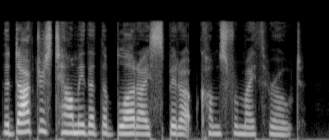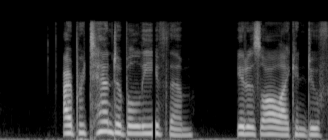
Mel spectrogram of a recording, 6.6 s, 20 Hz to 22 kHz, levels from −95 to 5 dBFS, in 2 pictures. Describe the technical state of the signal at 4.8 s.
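At 4.81 s the speech cuts out in a digital broadcast dropout that lasts until about 4.86 s. The receiver lost the signal or rejected corrupt data and muted itself. About 32 ms of programme is gone, which fits a single lost frame. The sound fades out over roughly 8 ms rather than snapping off, so there is no click. The gap stays silent, with no repeated or smeared sound patched in as network concealment would produce, and the speech resumes further along in time.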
